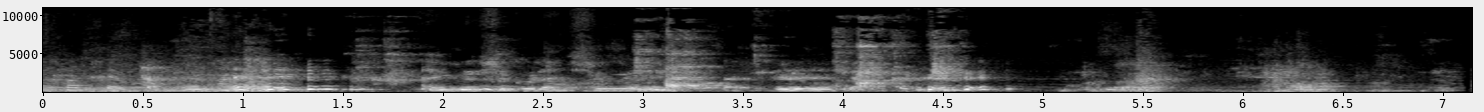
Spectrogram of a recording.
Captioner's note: laughs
